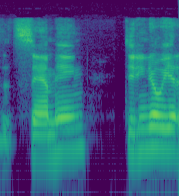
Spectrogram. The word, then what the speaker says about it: Samhain: um it's actually pronounced sauwin it's but it's spelled samhain and he calls it samhain but it's pronounced sauwan because it's like a gaelic thing i'd let's just let's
